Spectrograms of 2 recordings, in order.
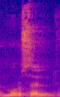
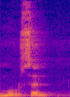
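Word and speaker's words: mursal (مُرْسَل): Der er forskel mellem mursal og mursil. Den første der med fath sin, stregen er over bogstaven. Den anden med kasr sin, stregen er under bogstaven.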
